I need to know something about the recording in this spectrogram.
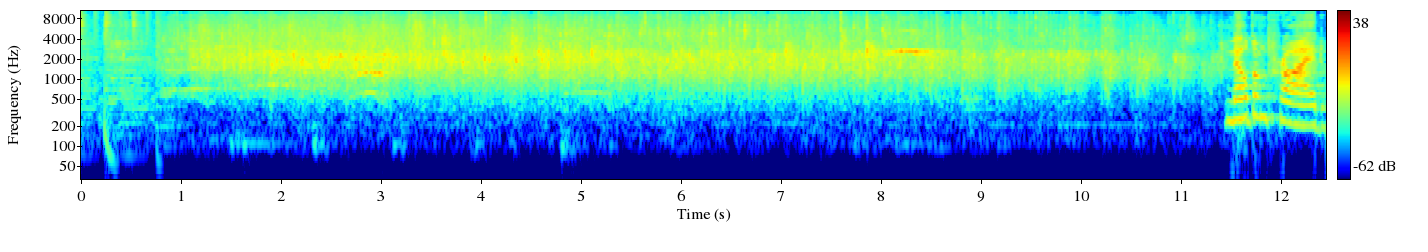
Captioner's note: applause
